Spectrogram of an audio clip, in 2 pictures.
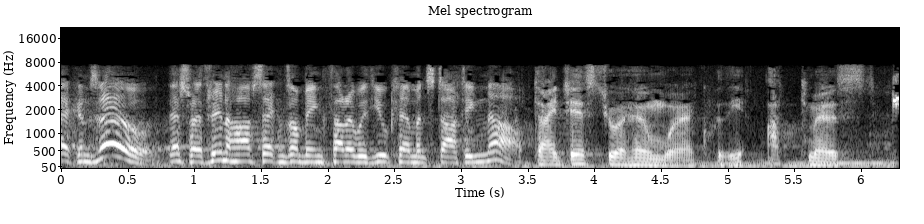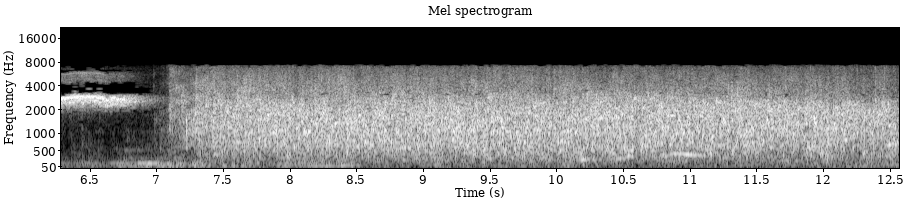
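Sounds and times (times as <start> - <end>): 
speech: 0.0 - 7.4
whistle ending the round: 6.2 - 7.1
audience applause: 7.0 - 12.5.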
